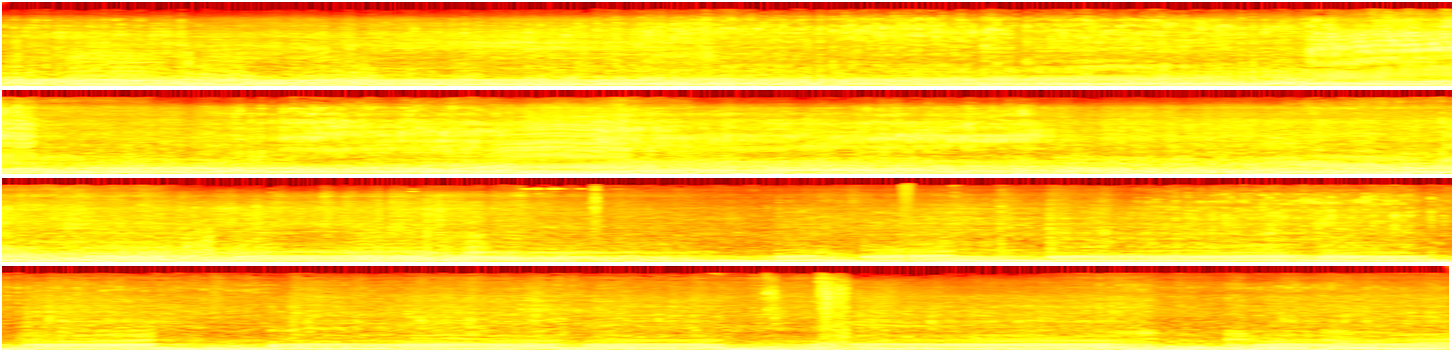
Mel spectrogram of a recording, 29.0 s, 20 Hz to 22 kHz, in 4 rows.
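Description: A Yamaha WR155R trail bike's single-cylinder four-stroke engine running under load, heard from on board. The revs rise and fall with the throttle, and in the second half the engine note breaks off and returns every second or so as the throttle is worked on and off.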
